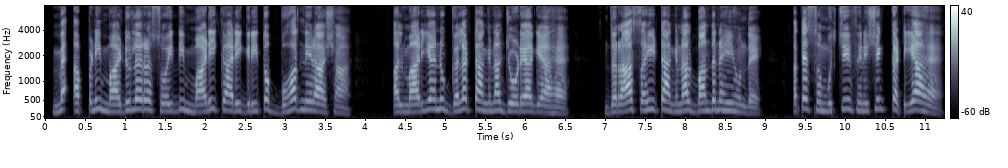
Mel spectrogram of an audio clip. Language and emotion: Punjabi, angry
